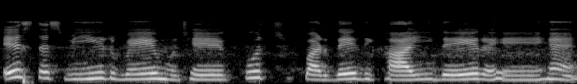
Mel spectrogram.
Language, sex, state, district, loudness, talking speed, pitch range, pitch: Hindi, female, Madhya Pradesh, Katni, -17 LUFS, 105 wpm, 220-275 Hz, 245 Hz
